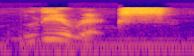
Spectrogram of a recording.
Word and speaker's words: lyrics: words of a song now this word is actually pronounced like this Lear lyrics uh lyrics There You Go lyrics yeah so that that Y is going to have more of a long e sound to it Lear lyrics okay and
